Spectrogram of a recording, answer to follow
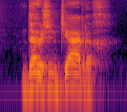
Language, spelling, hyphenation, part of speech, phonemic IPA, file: Dutch, duizendjarig, dui‧zend‧ja‧rig, adjective, /ˈdœy̯.zəntˌjaː.rəx/, Nl-duizendjarig.ogg
- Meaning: one-thousand-year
